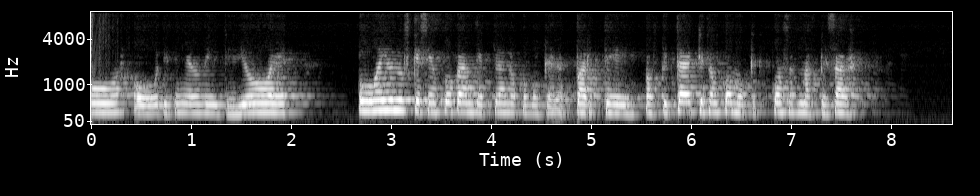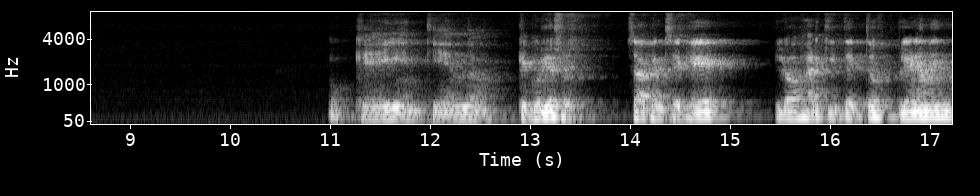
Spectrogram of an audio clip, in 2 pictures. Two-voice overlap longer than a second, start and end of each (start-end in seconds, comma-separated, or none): none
